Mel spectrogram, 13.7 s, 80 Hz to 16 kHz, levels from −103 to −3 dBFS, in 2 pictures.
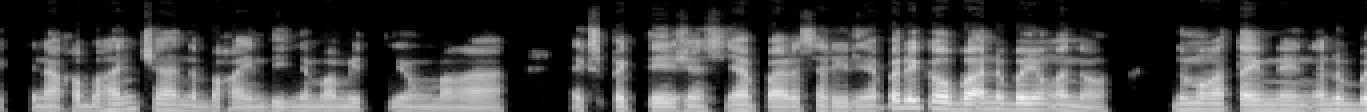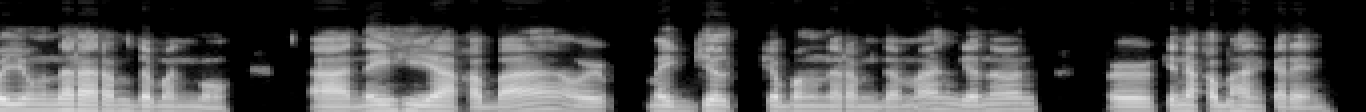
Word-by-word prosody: kinakabahan 115 +7 -3
siya 145 -4 0
na 120 - -5
baka 110 0 -4
hindi 115 +1 -7
niya 115 - -5
ma-meet 110 -1 -5
'yong 110 -2 -7
mga 105 -1 -4 0.3
expectations 115 - -1
niya 140 - +5
para 115 -1 +2
sarili 120 -1 -3
niya. - - -10
Pero - - +3
ikaw 190 -4 +7
ba, 155 0 +8
ano 165 - +1
ba 160 - +7
'yong 145 -3 +1
ano, 110 -2 -6 0.3
no'ng 155 - 0
mga 155 - +3
time 140 - +4
na 135 - 0
'yon, 135 - -7
ano 150 - +1
ba 150 - +6
'yong 145 0 0
nararamdaman 135 -4 +2
mo? 100 -2 -6 0.4
Ah, 115 -1 +5
nahihiya 130 0 +2
ka 110 -1 -2
ba, 160 +9 +1
or 115 0 -1 0.2
may 125 -2 0
guilt 130 +2 -1
ka 125 - +1
bang 125 0 -4
naramdaman, 120 +6 -4
gano'n, 150 +4 -2 0.4
or 115 -1 +1
kinakabahan 125 -3 0
ka 115 - -2
rin? 105 +1 -5
125 Hz, 200 wpm, -24 LUFS, 115-140 Hz, 0.4 s, ba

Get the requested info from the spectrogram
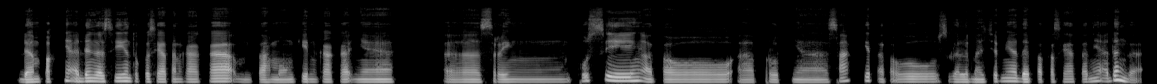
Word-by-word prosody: Dampaknya 125 - +1
ada 150 - +3
enggak 140 -2 +5
sih 155 +2 +2
untuk 135 -3 -3
kesehatan, 125 -1 0
Kakak? 130 +2 +4
Entah 110 -1 -3
mungkin 115 +2 -2
Kakaknya, 115 0 0 0.5
eee, 110 +1 -1
sering 115 0 -2 0.6
pusing 170 -3 +4
atau, 115 -2 0 0.6
eee, 110 0 -4
perutnya 110 0 -4
sakit 170 - -4
atau 120 +1 -1
segala 115 -1 -2
macamnya. 140 +6 -1
Dampak 120 -1 +2
kesehatannya 125 +4 -4
ada 205 - +5
enggak? 175 -8 +2
120 Hz, 125 wpm, -24 LUFS, 115-135 Hz, 0.6 s, enggak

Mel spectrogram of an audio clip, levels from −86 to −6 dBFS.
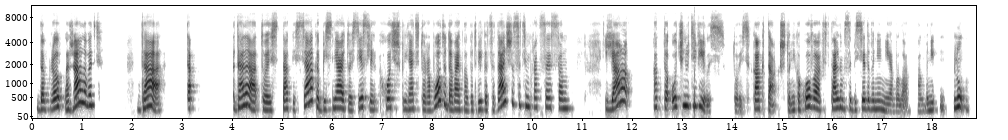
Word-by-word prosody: Добро 205 +4 +1
пожаловать! 295 - +3 0.7
Да! 225 +9 +5 0.5
Та 230 0 0 0.7
Да-да, 255 -5 +4
то 195 - -6
есть 180 -2 -3
так 215 -2 -1
и - - -12
сяк, 325 - +3
объясняю, 220 +1 +1
то 185 -5 -7
есть 175 +4 -10
если 235 -6 -3
хочешь 235 +2 -3
принять 205 0 -5
эту 195 -2 -8
работу, 295 - +2
давай 195 -2 0
как 180 -2 -10
бы 180 - -9
двигаться 185 -1 -7
дальше 380 0 +4
с 310 - -11
этим 285 -3 -4
процессом. 240 -3 -6 0.6
И 205 - -7
я 320 - +3 0.4
как-то 245 -3 -4
очень 285 +3 +2
удивилась, 280 - -5
то - - -11
есть - - -12
как 215 0 +2
так, - - -2
что 170 - -5
никакого 225 +7 +2
официального 215 +3 -1
собеседования 210 0 -4
не 165 -5 -7
было 155 -1 -11 0.2
как 155 0 -14
бы 160 - -10
ни 185 +1 -7 0.3
ну 245 -3 +1
220 Hz, 145 wpm, -24 LUFS, 195-255 Hz, 0.7 s, Да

